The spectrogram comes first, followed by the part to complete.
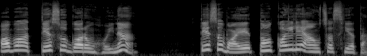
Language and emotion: Nepali, neutral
